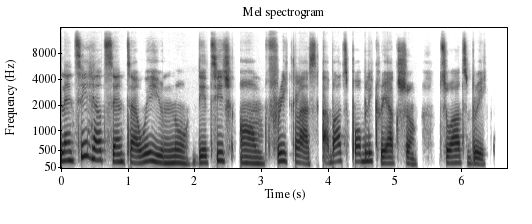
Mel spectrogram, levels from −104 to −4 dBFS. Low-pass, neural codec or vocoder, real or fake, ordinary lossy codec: 14.4 kHz; autoencoder, 48 kHz, 128 numbers a frame, DAC-VAE, trained on Japanese speech; fake; none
